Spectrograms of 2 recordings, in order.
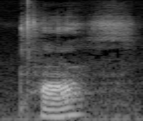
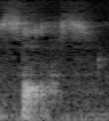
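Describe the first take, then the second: First: The word begins with a plain t sound. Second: The word begins with a th sound. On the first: Some other people say it this way. "some people pronounce it" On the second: It is said just as it is spelled. "I pronounce it Thoth. T H O T H. Just like it's spelled"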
